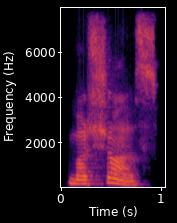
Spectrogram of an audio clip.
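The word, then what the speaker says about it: מרשעת: This word, sorry, Michael, this word is marshas.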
